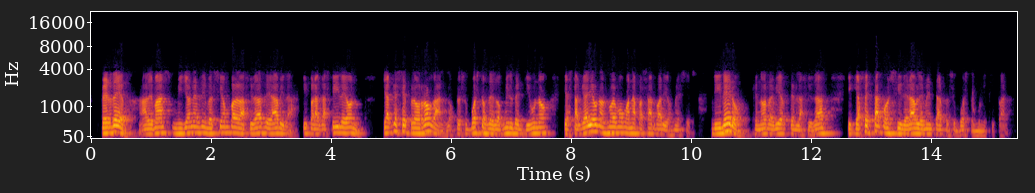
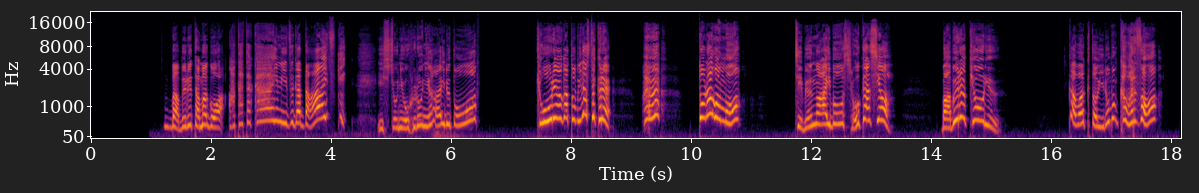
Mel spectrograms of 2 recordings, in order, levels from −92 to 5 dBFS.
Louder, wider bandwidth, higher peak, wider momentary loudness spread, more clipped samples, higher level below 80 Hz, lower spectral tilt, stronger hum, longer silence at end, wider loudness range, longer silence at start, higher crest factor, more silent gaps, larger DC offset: about the same, -20 LUFS vs -20 LUFS; second, 3.9 kHz vs 18 kHz; about the same, -2 dBFS vs -2 dBFS; about the same, 13 LU vs 14 LU; neither; first, -56 dBFS vs -62 dBFS; first, -11 dB/octave vs -2 dB/octave; neither; second, 0.15 s vs 0.4 s; second, 2 LU vs 5 LU; second, 0.2 s vs 1.2 s; about the same, 18 dB vs 20 dB; first, 4.75-4.86 s vs none; neither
